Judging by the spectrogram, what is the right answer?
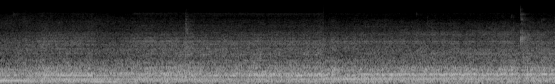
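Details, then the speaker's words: Maytag washer with F7E1 error code: motor energised gives steady hum but drum and agitator never rotate, can't overcome initial friction; diagnosed dead capacitor. "So what ended up happening, the capacitor, it would start, the motor would start humming, you could hear it trying, but it would never get over its initial friction."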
